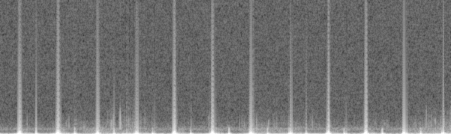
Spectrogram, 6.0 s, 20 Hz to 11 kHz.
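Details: Heartbeat recorded after running: fast, regular low thumps in paired beats at about 118 per minute, a normal quickened heartbeat after exercise.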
